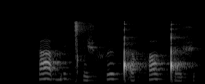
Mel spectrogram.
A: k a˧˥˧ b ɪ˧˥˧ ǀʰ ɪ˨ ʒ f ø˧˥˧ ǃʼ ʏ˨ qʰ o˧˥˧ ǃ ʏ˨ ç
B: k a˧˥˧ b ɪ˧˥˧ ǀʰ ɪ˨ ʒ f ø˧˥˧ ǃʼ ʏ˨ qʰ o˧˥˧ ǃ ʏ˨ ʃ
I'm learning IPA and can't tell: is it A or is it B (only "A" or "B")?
B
